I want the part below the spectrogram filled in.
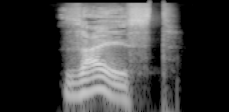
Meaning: second-person singular present of seihen
- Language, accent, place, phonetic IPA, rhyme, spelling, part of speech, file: German, Germany, Berlin, [zaɪ̯st], -aɪ̯st, seihst, verb, De-seihst.ogg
